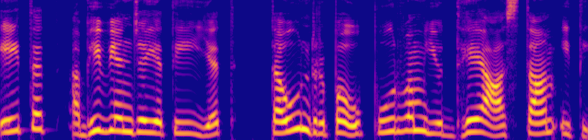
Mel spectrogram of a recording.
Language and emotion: Sanskrit, neutral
